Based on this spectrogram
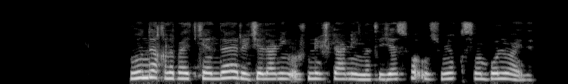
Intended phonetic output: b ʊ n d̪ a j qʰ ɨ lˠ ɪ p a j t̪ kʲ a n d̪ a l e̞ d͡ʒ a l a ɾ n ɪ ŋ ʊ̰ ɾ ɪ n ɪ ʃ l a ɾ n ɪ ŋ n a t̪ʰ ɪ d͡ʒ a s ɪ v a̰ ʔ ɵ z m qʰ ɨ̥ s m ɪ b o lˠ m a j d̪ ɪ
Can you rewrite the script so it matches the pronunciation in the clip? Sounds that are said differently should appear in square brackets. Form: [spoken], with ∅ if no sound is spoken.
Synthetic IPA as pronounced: b ʊ n d̪ a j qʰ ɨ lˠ ɪ p a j t̪ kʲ a n d̪ a [ɾ] e̞ d͡ʒ a l a ɾ n ɪ ŋ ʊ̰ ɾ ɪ n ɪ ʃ l a ɾ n ɪ ŋ n a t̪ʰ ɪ d͡ʒ a s ɪ v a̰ ʔ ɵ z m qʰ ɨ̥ s m ɪ b o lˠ m a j d̪ ɪ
